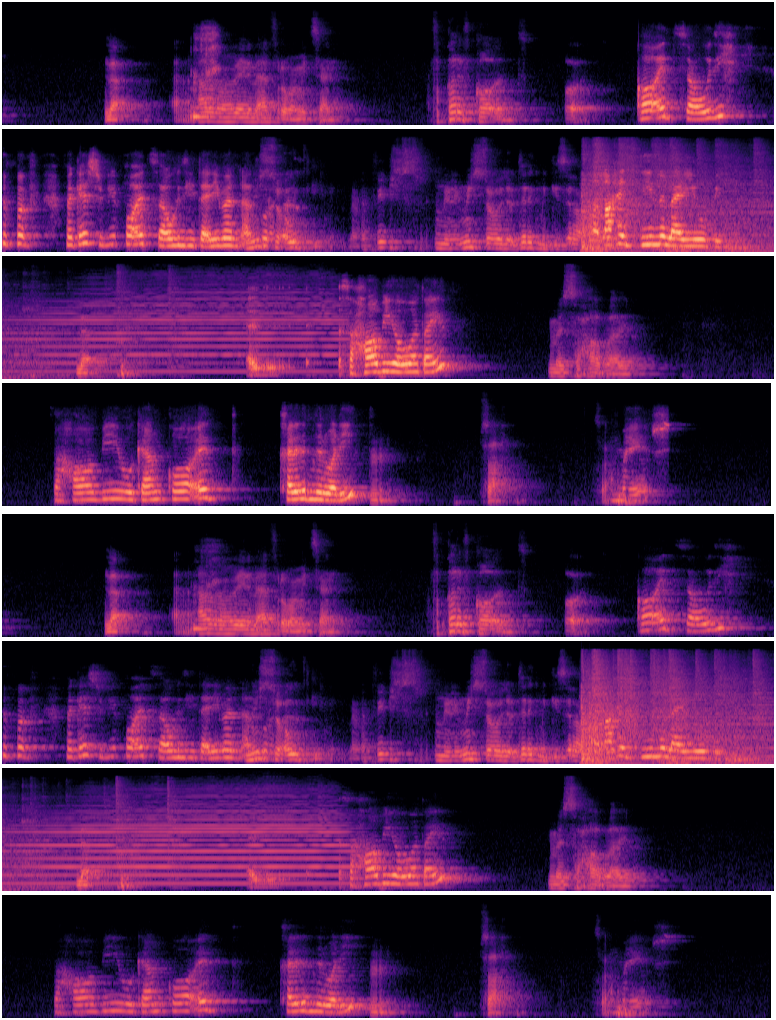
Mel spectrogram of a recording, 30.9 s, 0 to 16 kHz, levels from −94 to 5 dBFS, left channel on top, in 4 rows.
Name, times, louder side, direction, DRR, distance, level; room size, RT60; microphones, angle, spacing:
voice 1, 1.7-3.4 4.5-5.1 5.6-5.9 10.2-13.9 16.2-16.7 20.9-21.8 26.8-27.0 28.0-28.2 29.2-29.5, equal, ahead, 0.6 m, -32 dB
voice 2, 6.4-7.3 7.7-8.0 8.4-10.2 13.7-15.0 17.9-18.3 18.8-20.0 23.7-25.3 26.0-26.8 29.3-29.8, left 8 dB, 90° left, 0.3 m, -20 dB
Crushing, 13.5-17.3, right 2 dB, 85° right, 1.5 m, -33 dB
Brass instrument, 13.6-19.1, right 5 dB, 30° right, 1.4 m, -38 dB
8.5 x 4.4 x 5.7 m
head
